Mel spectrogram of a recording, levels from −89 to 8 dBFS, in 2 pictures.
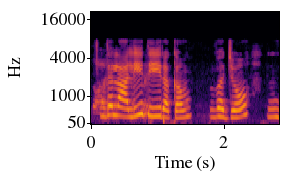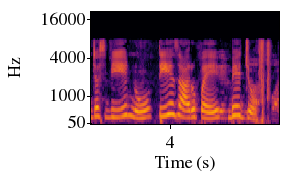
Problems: background sounds at intervals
